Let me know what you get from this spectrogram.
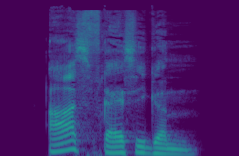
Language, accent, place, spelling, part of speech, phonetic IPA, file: German, Germany, Berlin, aasfräßigem, adjective, [ˈaːsˌfʁɛːsɪɡəm], De-aasfräßigem.ogg
- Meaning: strong dative masculine/neuter singular of aasfräßig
